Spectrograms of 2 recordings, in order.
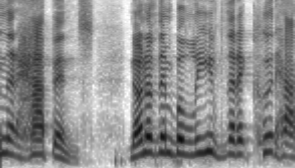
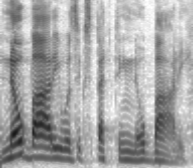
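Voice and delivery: low, softer, reflective delivery; understated quote; 6 semitones lower, 6 dB quieter than usual. Retold or imitated. Preacher quoting another pastor to the congregation, understated. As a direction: let the line drop low and quiet.

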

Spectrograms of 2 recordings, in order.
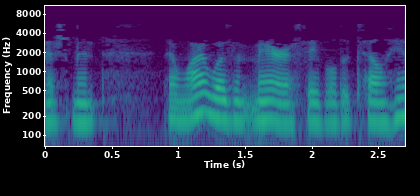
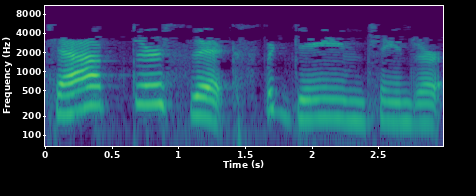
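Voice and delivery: dramatic announcer; 9 dB louder, slower than usual. Pretend. Reader announcing chapter six to listeners, dramatic announcer. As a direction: boom out the title, stretching each word.

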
